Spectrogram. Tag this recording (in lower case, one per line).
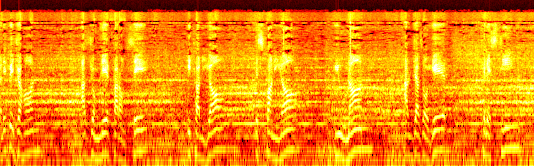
speech
music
